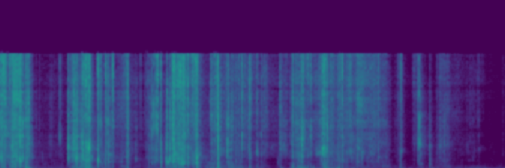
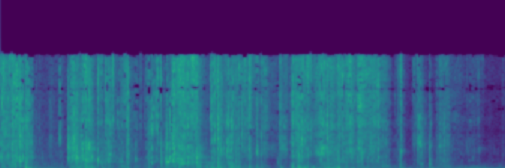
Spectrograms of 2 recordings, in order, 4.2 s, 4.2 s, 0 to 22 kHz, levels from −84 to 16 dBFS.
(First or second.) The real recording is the second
